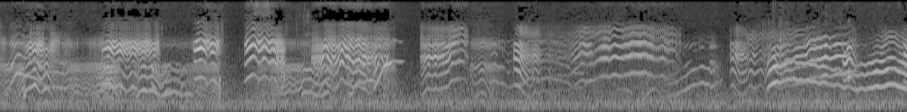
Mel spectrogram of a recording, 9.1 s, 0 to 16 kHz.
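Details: A litter of 4-day-old Shih Tzu-Bichon puppies gives thin, high squeals and whines that overlap without pause.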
